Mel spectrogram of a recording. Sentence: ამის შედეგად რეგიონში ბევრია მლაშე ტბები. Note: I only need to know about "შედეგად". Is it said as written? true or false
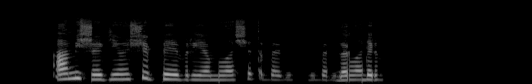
false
